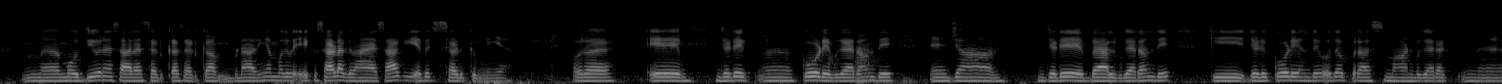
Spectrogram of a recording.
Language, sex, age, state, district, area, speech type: Dogri, female, 30-45, Jammu and Kashmir, Udhampur, rural, spontaneous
